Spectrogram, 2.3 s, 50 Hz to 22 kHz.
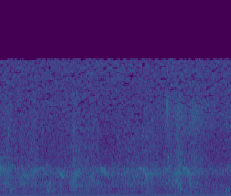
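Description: A dense, steady chorus of high peeping from a house full of about 3,000 five-day-old chicks.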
